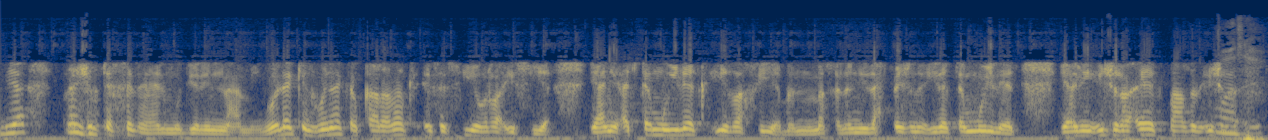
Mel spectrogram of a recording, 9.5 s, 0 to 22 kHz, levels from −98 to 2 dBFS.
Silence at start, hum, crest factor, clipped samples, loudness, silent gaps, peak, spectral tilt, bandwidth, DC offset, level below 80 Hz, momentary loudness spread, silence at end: 0 s; none; 14 dB; under 0.1%; -22 LUFS; none; -8 dBFS; -6.5 dB/octave; 11.5 kHz; under 0.1%; -36 dBFS; 5 LU; 0 s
